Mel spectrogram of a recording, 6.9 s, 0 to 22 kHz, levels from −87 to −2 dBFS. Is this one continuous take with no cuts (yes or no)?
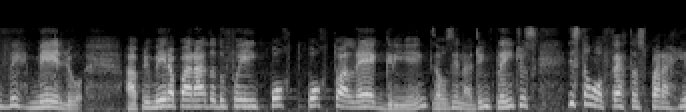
no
